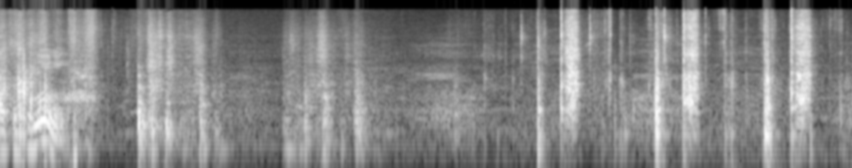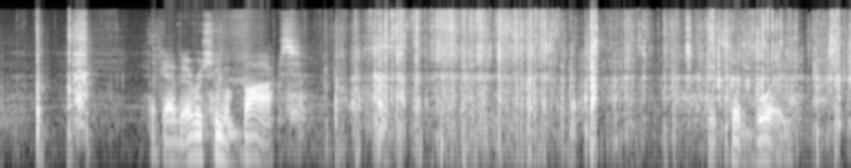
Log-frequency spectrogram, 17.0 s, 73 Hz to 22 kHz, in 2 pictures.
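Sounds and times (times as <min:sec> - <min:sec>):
wrapping crackling: 0:11.5 - 0:17.0
cardboard box being torn open: 0:11.9 - 0:17.0.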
